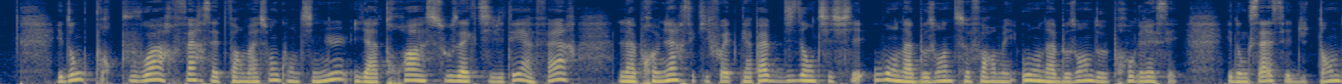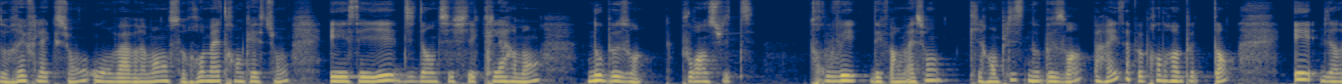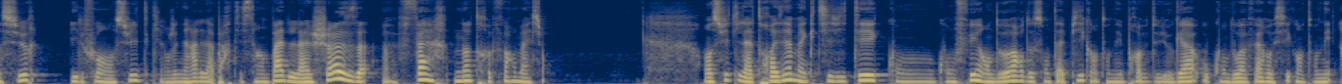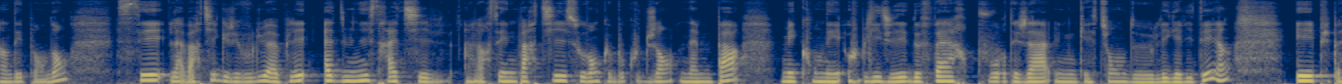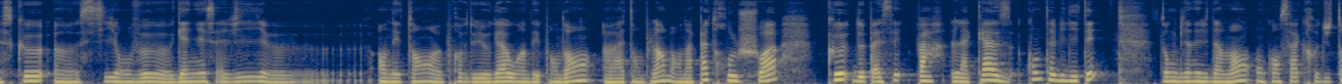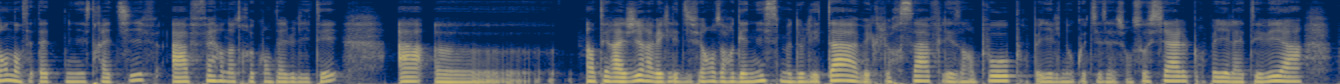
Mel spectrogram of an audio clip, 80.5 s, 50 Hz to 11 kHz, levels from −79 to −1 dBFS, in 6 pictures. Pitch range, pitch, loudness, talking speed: 155-190 Hz, 170 Hz, -23 LUFS, 170 wpm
